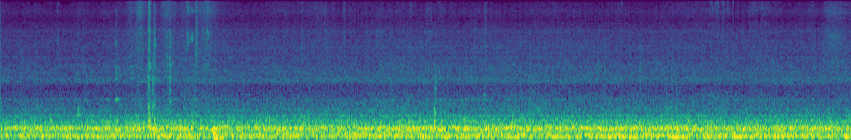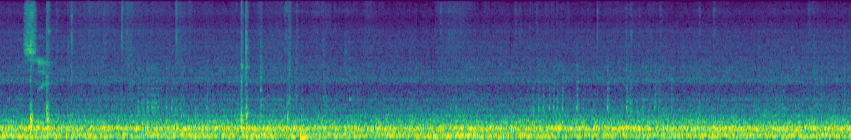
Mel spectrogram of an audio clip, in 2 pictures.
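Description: A campervan engine idles as the van slowly reverses through deep snow among trees during a winter snowstorm, giving a steady, close, continuous low rumble throughout.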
